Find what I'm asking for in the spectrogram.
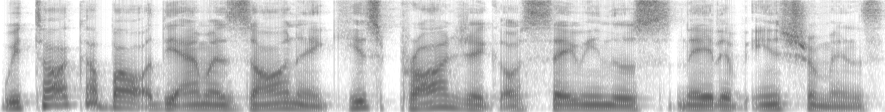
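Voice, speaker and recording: With a Portuguese accent, a man speaks at a medium pitch and a moderate pace. His pitch variation is ordinary, and the recording is very clean with a silent background. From Paraguay, Brazilian family. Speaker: podcast host. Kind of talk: casual interview; scripted podcast intro.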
